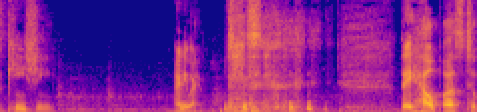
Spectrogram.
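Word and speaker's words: Quishy: ascended aspect of Saturn kishi is spelled qu I SH Y so is it is it qui she no it's key she anyway they help us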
